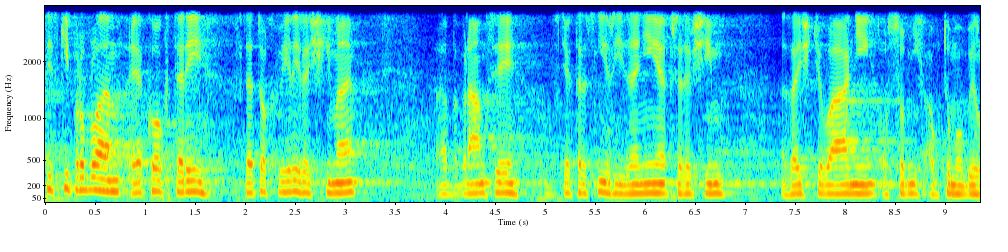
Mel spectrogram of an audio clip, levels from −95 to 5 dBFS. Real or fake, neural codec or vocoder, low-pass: real; none; 3.6 kHz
